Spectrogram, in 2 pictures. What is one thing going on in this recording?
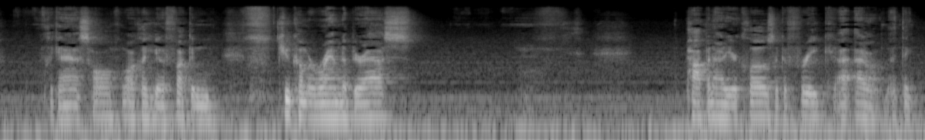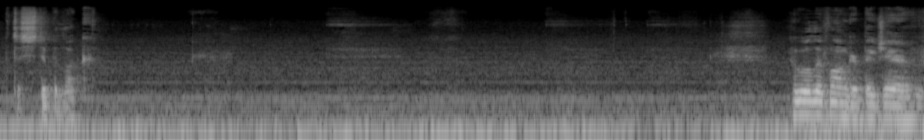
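A middle-aged man speaks calmly and slowly, close to the microphone, with long pauses.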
